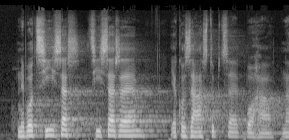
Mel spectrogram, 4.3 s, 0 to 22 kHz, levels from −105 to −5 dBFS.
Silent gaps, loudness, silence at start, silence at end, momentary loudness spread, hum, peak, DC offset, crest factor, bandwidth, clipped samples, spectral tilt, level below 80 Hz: none; -27 LUFS; 0.25 s; 0 s; 12 LU; none; -10 dBFS; under 0.1%; 18 dB; 17.5 kHz; under 0.1%; -3.5 dB/octave; -64 dBFS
